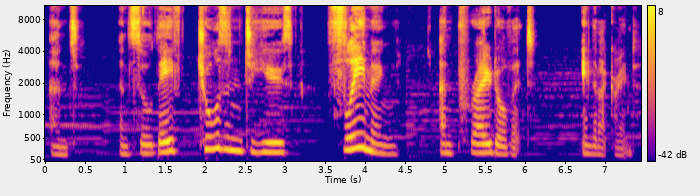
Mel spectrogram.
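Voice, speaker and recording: A woman's voice: medium pitch, lively intonation, slow, warm tone, soft background music. Exasperated young woman reviewing manga. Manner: exasperated, sighing and laughing, dramatic repetition. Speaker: book vlogger. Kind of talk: casual reading vlog commentary.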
